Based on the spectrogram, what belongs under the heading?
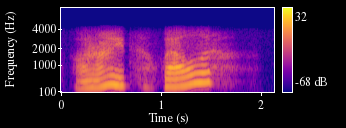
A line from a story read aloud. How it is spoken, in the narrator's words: Serena sighed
